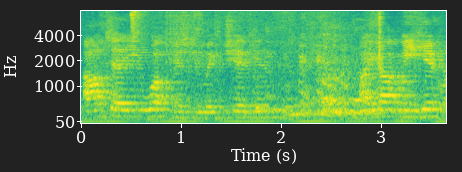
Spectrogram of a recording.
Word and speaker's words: McKichan: New Jersey Devils, and they called me McKichan. I also did a clinic one time in Kentucky. My name's actually pronounced McKichan.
